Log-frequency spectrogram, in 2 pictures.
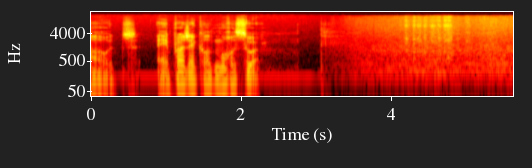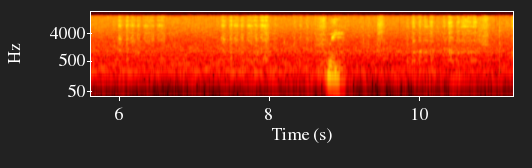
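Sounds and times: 
speech: 0.0s - 2.4s, 8.8s - 9.1s
pen scratching on paper: 4.2s - 4.9s, 6.0s - 6.6s, 7.4s - 8.7s, 9.8s - 11.2s.

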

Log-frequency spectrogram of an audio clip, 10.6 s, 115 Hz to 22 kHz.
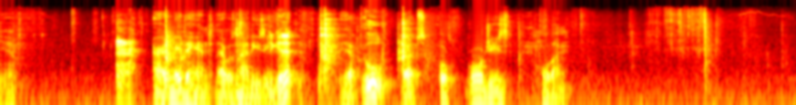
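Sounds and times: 
speech: 0.0s - 0.4s, 1.5s - 7.6s
stickers peeled from a sheet while building a Lego set: 8.4s - 9.6s.

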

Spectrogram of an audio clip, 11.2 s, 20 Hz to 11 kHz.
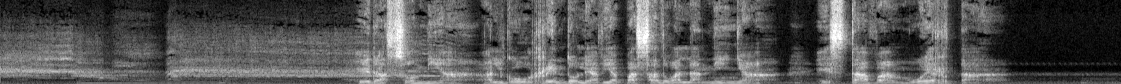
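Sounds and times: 
person screaming in the street: 0.0s - 4.8s
speech: 3.6s - 9.9s.

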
